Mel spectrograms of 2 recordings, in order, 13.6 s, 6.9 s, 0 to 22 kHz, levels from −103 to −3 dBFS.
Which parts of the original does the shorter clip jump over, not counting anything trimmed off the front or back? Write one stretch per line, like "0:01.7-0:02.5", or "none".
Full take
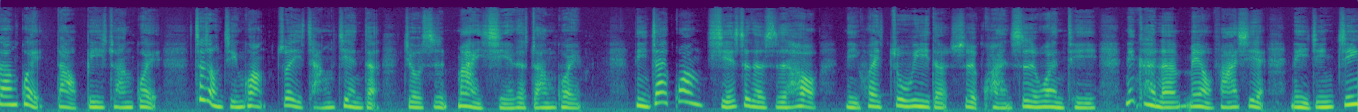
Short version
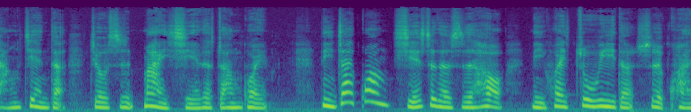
none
